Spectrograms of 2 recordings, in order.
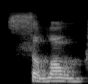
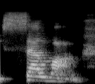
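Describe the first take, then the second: First: "Salome" said as suh-LOME, long o; the anglicised "Salome", ending like home; mispronounced name. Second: "Salom" said as SEH-lom, short vowels; correct name pronunciation. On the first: Retold or imitated. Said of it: "total abhorrence ... for the name". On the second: Shown as a demonstration. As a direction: say "Salom" the intended way, open short o at the end. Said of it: "as it was supposed to be".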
